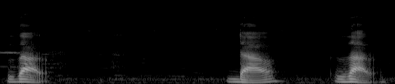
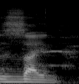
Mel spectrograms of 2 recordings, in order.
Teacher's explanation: Zal itu dia lebih tipis, sedangkan zain itu lebih tebal.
